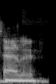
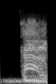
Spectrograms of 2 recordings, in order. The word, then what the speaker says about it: Kyler: I think the Washington football team might have a handful against Tyler Murray. I've seen it firsthand. Kyler Murray.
